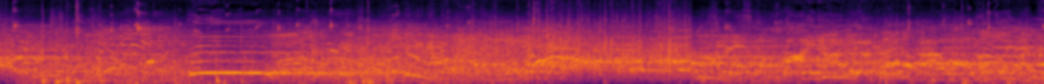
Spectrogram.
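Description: A basketball bounces on a hardwood court during live play, with sneakers squeaking and voices around the arena. A brief steady tone sounds about two seconds in.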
